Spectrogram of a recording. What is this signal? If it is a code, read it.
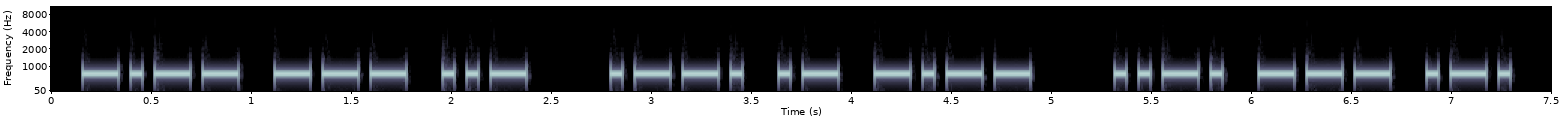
Morse code, heard as a keyed tone, about 20 wpm, 700 Hz. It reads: YOU PAY FOR
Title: Sentences from Top 1000 Words - Review Part 3 - 20wpm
